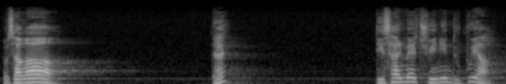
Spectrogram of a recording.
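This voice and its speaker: The voice of God, as a preacher puts him on, speaks calmly and firmly, asking plain questions. The man's pitch sits a little high for him. A long reverb hangs in the church. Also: takes it slowly. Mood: questioning. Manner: firm, direct questioning. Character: commanding divine male voice, calm and firm.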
